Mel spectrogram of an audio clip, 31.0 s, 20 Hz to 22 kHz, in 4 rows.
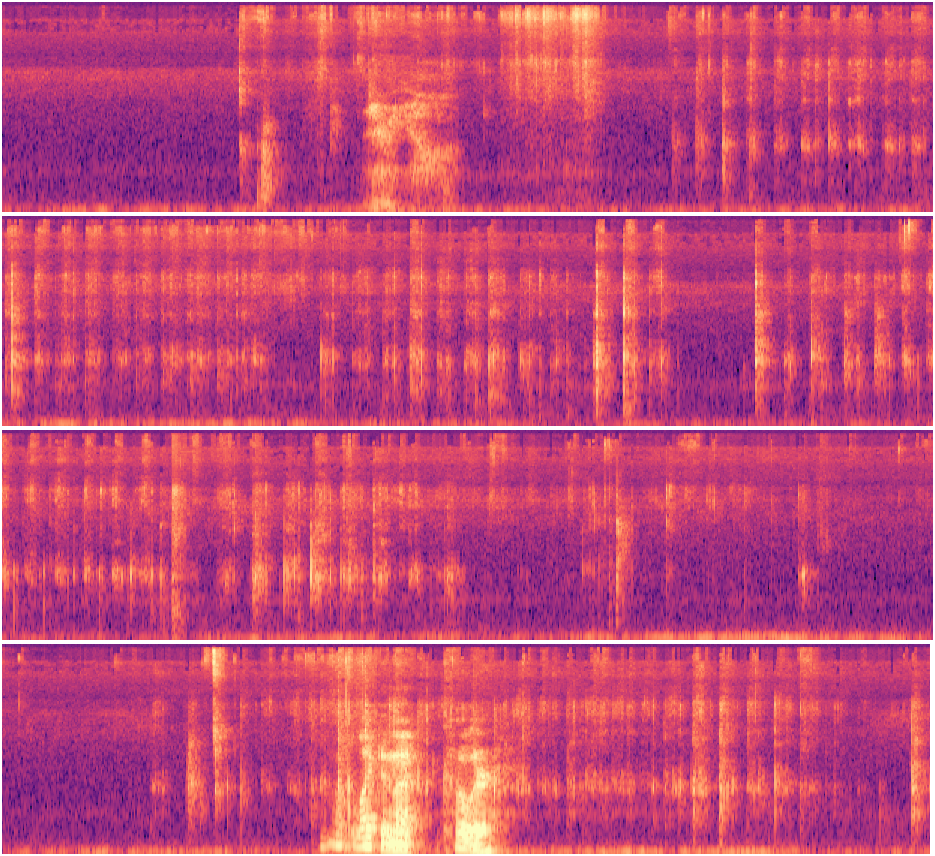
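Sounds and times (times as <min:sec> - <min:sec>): resin stirring scraping: 0:24.3 - 0:31.0.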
